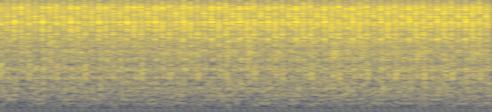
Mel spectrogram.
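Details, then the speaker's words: Dacia Logan at idle and on acceleration, owner suspected gearbox: steady idle with rapid even chatter and hiss following engine speed, heard near the accessory drive; not the gearbox but a worn accessory belt pulley, belt to be removed to check pulleys. "I realized it is not from the gearbox ... The noise comes from the accessories kit."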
